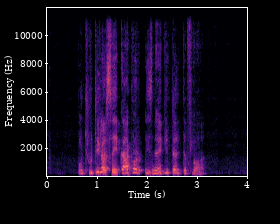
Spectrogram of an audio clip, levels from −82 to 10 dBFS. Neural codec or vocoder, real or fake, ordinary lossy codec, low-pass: codec, 24 kHz, 1.5 kbps, HILCodec; fake; none; none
